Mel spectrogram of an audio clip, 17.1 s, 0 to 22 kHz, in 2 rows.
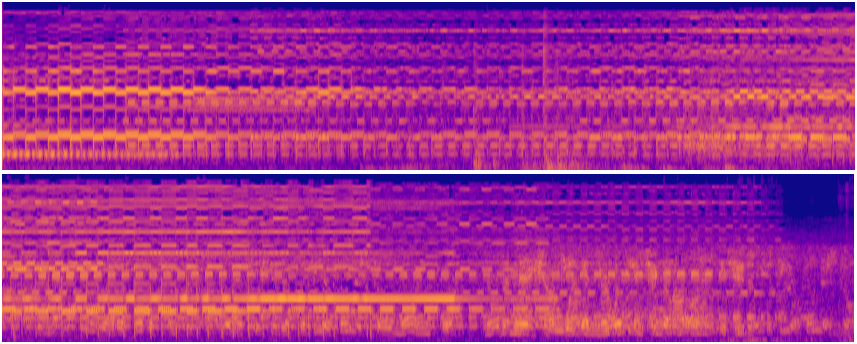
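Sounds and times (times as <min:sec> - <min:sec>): steady alarm tone: 0:00.0 - 0:16.3
chirping alert tones: 0:03.3 - 0:16.3.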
